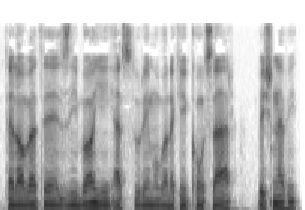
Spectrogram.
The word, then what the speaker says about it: کوثر: مثلا کوثر به جای کوسر، نوک زبان یه مقدار که از بین دندون‌ها بیاد بیرون تلفظ درسته.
